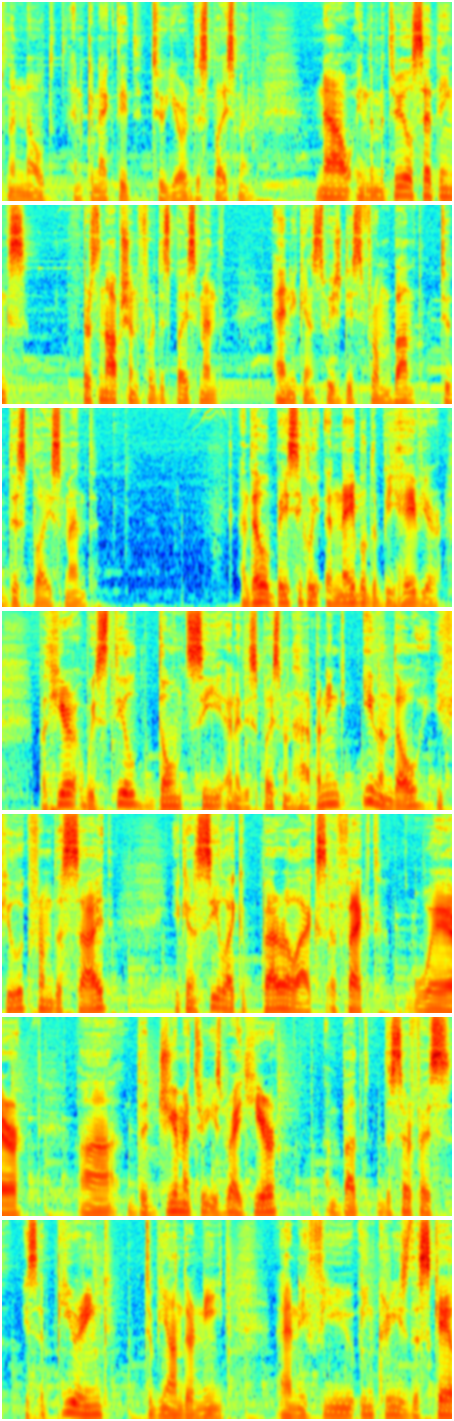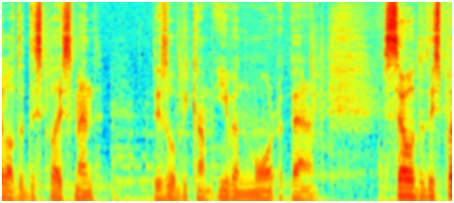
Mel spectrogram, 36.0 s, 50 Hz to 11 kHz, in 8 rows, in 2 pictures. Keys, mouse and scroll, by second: 3.5 click, 3.9-5.0 scroll down 5, 5.1 scroll down 3, 5.3 click, 6.1-8.8 drag, 9.3-10.2 drag, 12.7-13.4 middle drag, 13.4-14.0 scroll down 1, 14.0-15.4 scroll up 2, 15.4-15.8 scroll down 4, 16.4-18.8 middle drag, 19.1 scroll down 1, 19.2-20.0 scroll up 4, 20.0 middle click, 20.4-21.2 scroll down 2, 21.2-22.1 scroll down 1, 27.4-28.6 scroll up 1, 30.5-34.9 shift+drag, 34.9 shift+middle click, 35.0 shift+click.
